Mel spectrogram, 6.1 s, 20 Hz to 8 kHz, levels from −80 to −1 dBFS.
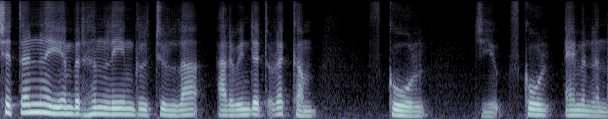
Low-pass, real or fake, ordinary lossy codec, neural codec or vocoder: none; fake; none; codec, 16 kHz, 0.2 kbps, FocalCodec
